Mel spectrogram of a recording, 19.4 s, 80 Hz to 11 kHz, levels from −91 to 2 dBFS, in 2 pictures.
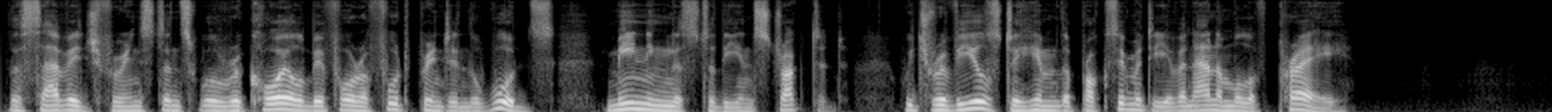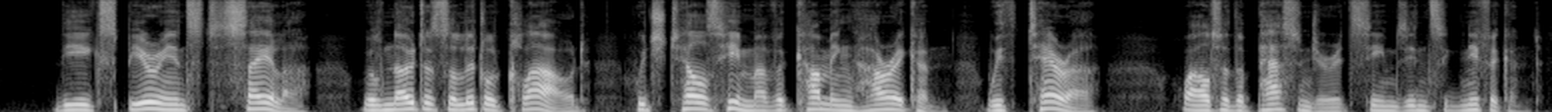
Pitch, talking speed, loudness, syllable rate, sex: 140 Hz, 160 wpm, -19 LUFS, 5.7 syllables/s, male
